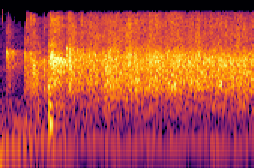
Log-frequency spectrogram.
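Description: An audience breaks into steady, sustained applause, a dense wash of many hands clapping at an even loudness from start to finish, with no voices standing out.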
